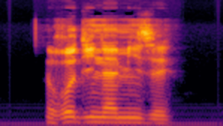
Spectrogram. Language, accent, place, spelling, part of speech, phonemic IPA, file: French, France, Lyon, redynamiser, verb, /ʁə.di.na.mi.ze/, LL-Q150 (fra)-redynamiser.wav
- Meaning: to redynamize; to reinvigorate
